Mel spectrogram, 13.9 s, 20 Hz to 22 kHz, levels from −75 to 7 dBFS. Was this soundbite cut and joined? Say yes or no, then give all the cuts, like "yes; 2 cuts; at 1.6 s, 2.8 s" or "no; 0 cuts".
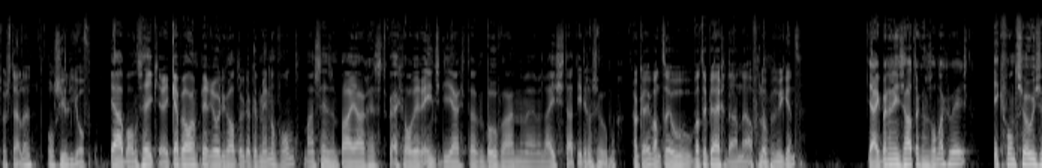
no; 0 cuts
